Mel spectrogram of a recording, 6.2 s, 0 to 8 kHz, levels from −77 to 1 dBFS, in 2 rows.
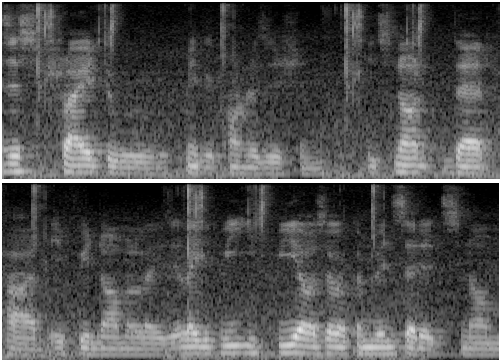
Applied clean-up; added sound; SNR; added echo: none; Crack; 13 dB; none.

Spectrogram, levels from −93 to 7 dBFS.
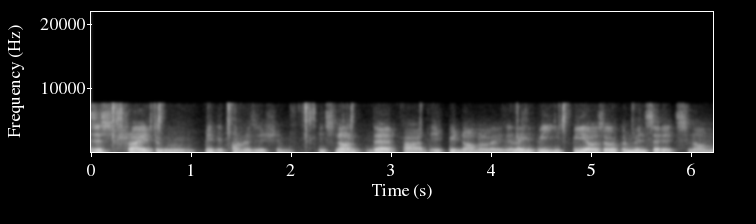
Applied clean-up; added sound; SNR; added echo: neural mask model RNNoise.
